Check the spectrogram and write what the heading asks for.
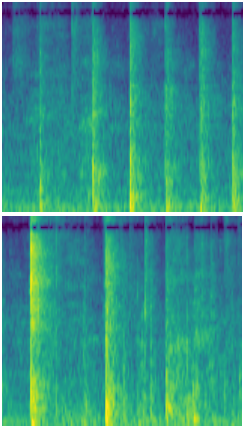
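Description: A small rubber basketball dribbled on a carpeted floor: a string of short bounces about two a second, two of them louder a little past halfway.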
